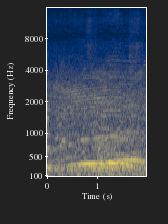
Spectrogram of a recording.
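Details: Cattle raging while being released, giving a low, sustained moo held steady in pitch for about a second, with people talking and a busy background murmur.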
